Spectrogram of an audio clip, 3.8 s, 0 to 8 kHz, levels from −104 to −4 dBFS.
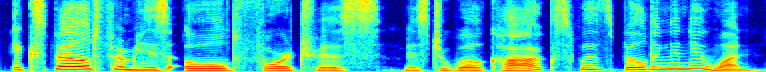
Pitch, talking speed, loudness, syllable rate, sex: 230 Hz, 190 wpm, -17 LUFS, 5.1 syllables/s, female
